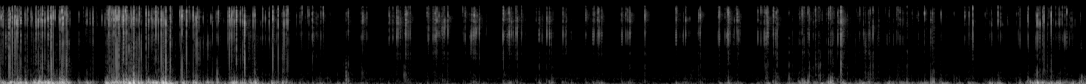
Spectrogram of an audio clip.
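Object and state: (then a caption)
Textured glass bottle being scratched. Long nails scratch fast over a large, hollow, clear glass rose-shaped wine bottle with a rose-textured base, apparently empty. The result is a dense run of short, dry, bright scratching strokes with almost no ring, heaviest and loudest in the first three seconds, then thinning into quicker, quieter, uneven bursts.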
